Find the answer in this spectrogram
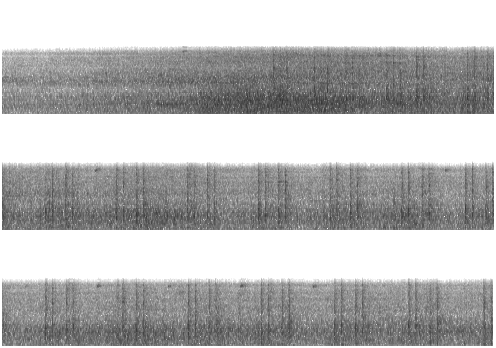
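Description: KiwiRail train passing. Its rumble builds to its loudest about five seconds in, then the wagons' wheels keep up a long run of sharp clickety-clack over the rail joints.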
